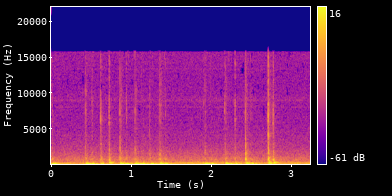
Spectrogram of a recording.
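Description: Rapid typing on a computer keyboard while entering subtitle text, a steady run of close, moderately loud key clacks with brief pauses and no voice.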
